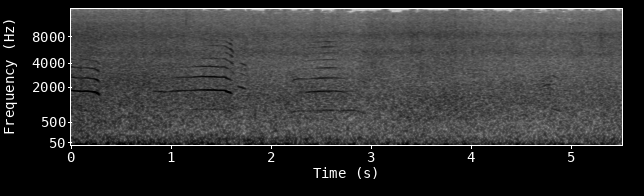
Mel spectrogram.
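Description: A bird calling in drawn-out, slightly wavering notes that dip at the end: the tail of one call, then two more about a second apart. Under the calls is a steady hiss of surf and wind.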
